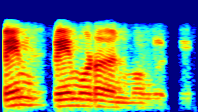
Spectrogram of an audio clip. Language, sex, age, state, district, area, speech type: Tamil, male, 18-30, Tamil Nadu, Tirunelveli, rural, conversation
